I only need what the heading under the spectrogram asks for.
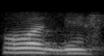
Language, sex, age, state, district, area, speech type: Odia, female, 45-60, Odisha, Angul, rural, conversation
